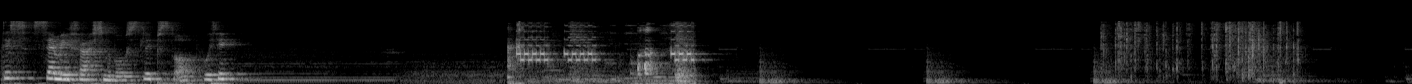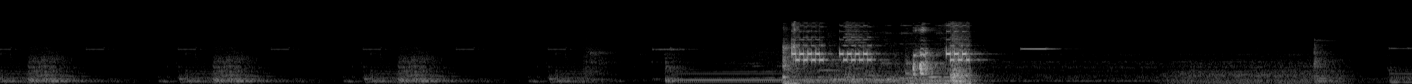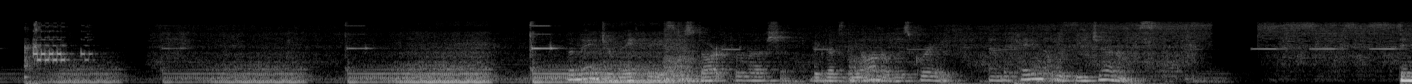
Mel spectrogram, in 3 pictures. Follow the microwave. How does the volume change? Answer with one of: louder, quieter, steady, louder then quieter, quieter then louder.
louder.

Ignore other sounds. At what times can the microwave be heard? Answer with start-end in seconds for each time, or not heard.
0.0-42.2.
